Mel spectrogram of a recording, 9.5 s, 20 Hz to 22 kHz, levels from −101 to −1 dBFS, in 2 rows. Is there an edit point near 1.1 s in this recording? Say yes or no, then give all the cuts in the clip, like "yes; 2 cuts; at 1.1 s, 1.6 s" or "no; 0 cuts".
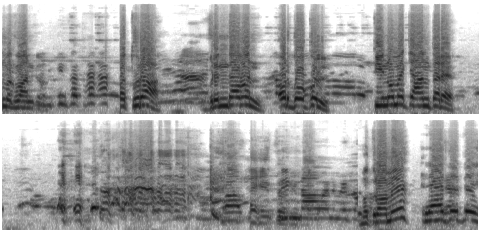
yes; 3 cuts; at 1.1 s, 7.2 s, 8.3 s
